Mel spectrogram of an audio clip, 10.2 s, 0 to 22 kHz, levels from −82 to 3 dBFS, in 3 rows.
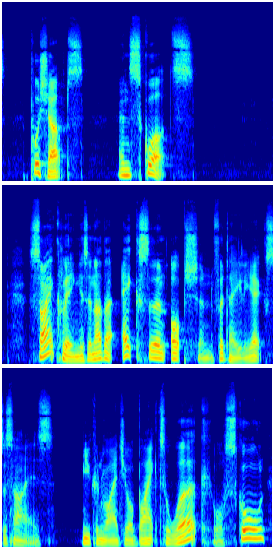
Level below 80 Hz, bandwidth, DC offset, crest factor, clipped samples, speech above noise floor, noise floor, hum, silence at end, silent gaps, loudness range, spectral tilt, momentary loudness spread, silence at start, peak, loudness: -50 dBFS; 15.5 kHz; under 0.1%; 20 dB; under 0.1%; 47 dB; -72 dBFS; none; 0.1 s; none; 5 LU; -5.5 dB/octave; 15 LU; 0.35 s; -6 dBFS; -26 LUFS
